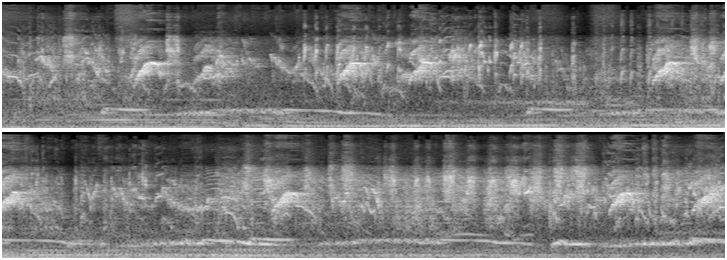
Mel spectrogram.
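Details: Budgerigars described as happy and playing, chirping constantly: dense, scratchy warbling chatter with quick squawky notes and short rising whistles, several birds overlapping without pause.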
